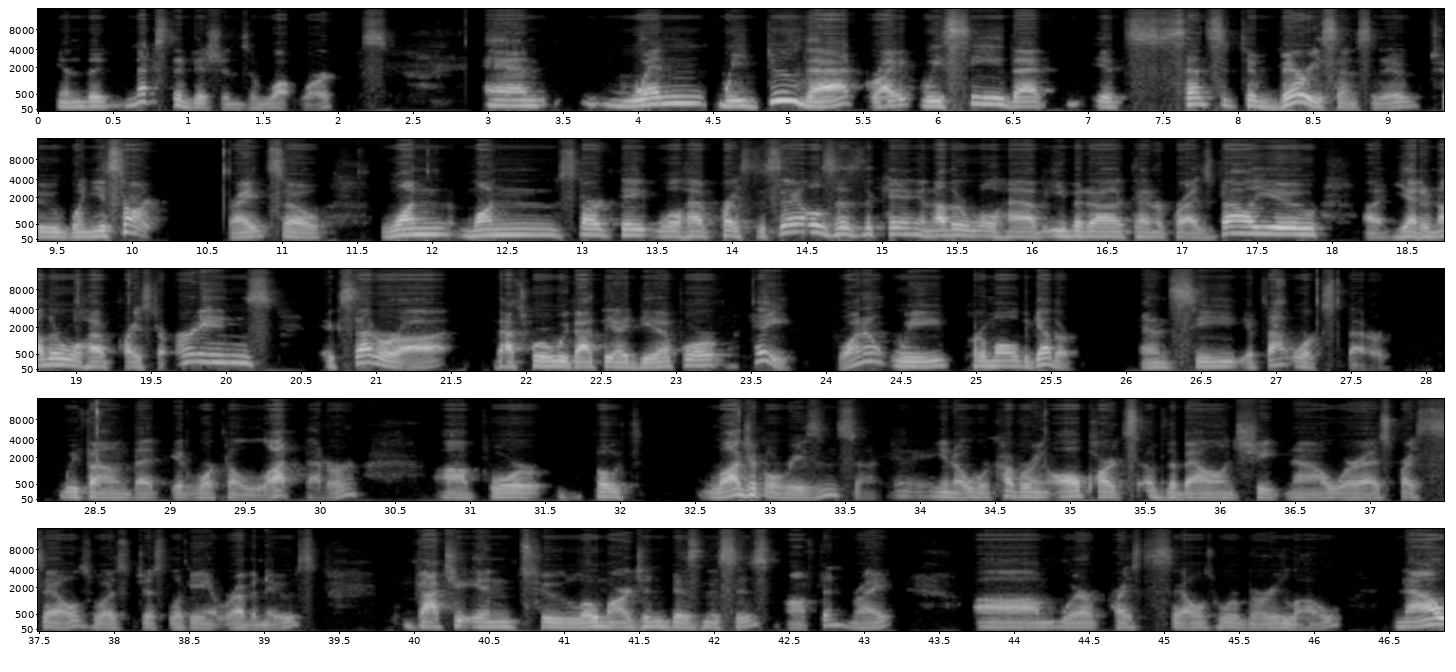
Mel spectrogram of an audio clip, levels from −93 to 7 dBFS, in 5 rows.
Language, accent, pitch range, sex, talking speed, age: English, American, 105-145 Hz, male, 160 wpm, 50-69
